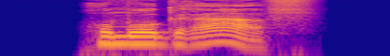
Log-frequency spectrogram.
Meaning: homograph
- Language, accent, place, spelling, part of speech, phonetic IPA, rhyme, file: German, Germany, Berlin, Homograph, noun, [homoˈɡʁaːf], -aːf, De-Homograph.ogg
